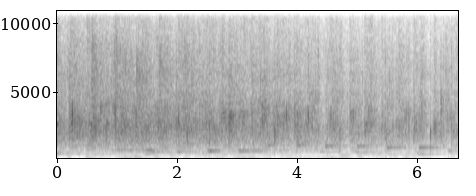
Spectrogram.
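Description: A church congregation applauds at a lively service, with steady clapping at moderate volume under sustained musical tones and occasional voices.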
